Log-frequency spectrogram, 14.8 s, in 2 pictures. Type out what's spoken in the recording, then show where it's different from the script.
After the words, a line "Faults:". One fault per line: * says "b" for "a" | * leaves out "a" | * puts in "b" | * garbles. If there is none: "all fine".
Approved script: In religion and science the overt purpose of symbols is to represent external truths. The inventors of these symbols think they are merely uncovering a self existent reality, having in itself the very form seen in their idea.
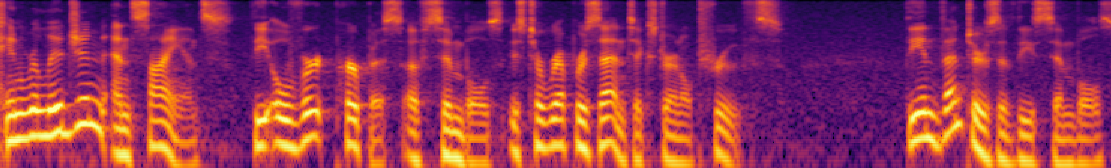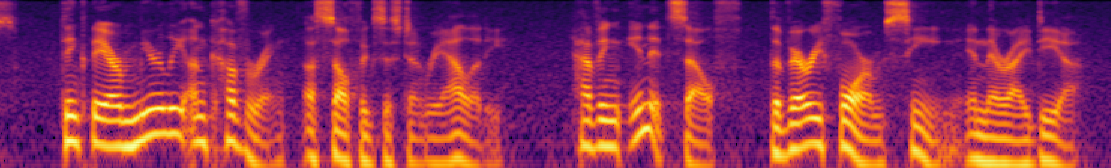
In religion and science the overt purpose of symbols is to represent external truths. The inventors of these symbols think they are merely uncovering a self existent reality, having in itself the very form seen in their idea.
Faults:
all fine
